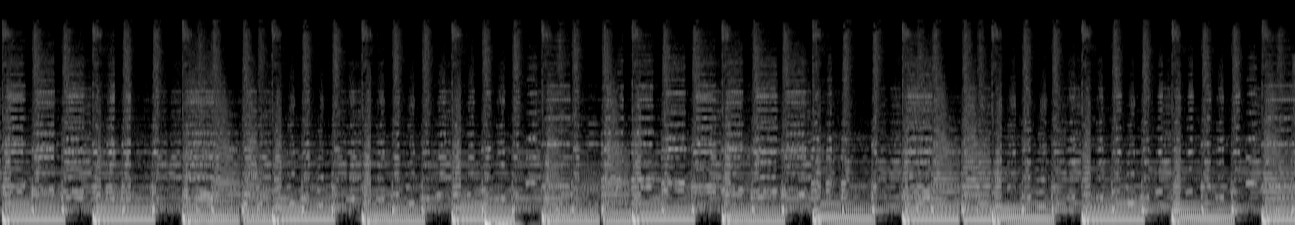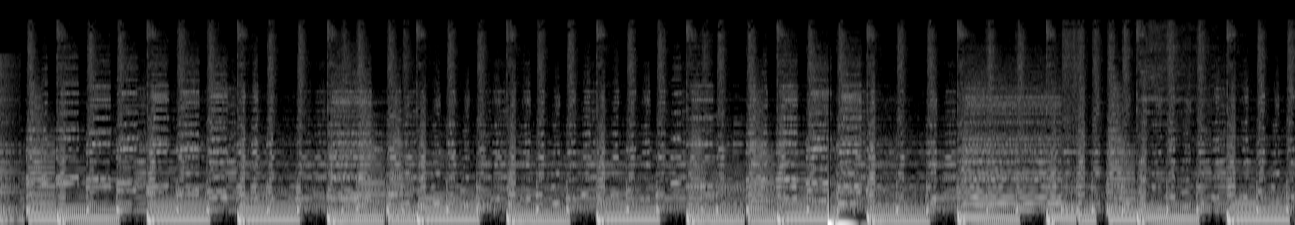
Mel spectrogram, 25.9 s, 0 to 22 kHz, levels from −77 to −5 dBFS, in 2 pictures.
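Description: A supply switched on or off on a live input twice, and the voltage step passed through the coupling capacitors as a phantom power thump. The first runs from 4.86 to 5.32 s, a deep low thud that dies away over about 105 ms, and the second from 21.24 to 21.59 s, decaying over about 80 ms. Between them, AAC frame loss with concealment occurs from 12.98 to 13.21 s. The decoder lost a run of data, about 0.17 s, which fits four consecutive frames, and rebuilt the gap by reusing and reshaping the last good spectrum. The result is a brief smeared, noisy and phasey patch where the detail of the audio blurs. The gap is short enough that the sound does not fall away into silence.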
